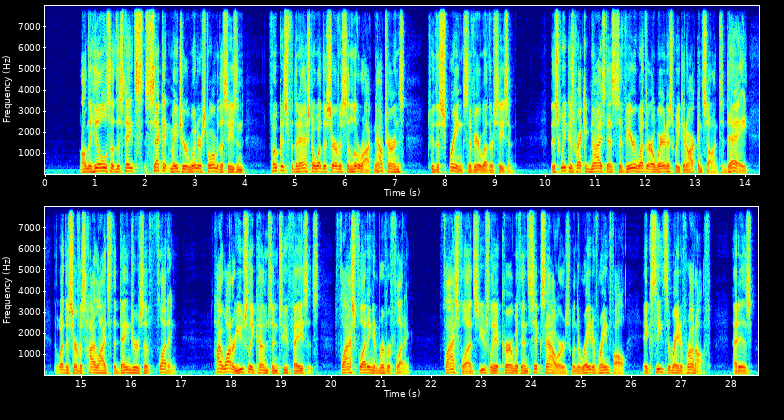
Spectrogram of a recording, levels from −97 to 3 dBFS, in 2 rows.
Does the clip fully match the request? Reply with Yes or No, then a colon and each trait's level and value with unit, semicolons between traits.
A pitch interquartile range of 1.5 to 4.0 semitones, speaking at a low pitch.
No: average, 5.2 semitones; low, 120 Hz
